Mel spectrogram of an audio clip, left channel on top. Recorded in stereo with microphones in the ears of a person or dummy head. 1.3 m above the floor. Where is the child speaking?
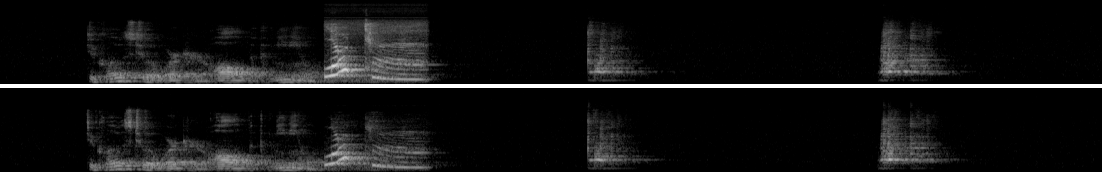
90° left, 0.6 m.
